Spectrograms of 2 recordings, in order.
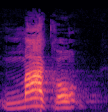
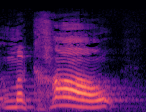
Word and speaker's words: Michal: I've always pronounced it Michael, but Bible words call her Michal.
